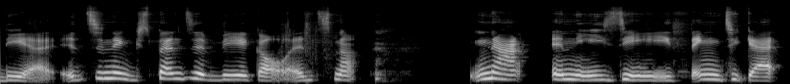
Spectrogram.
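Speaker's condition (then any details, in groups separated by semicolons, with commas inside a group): Friedreich's ataxia; over 10 years since diagnosis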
